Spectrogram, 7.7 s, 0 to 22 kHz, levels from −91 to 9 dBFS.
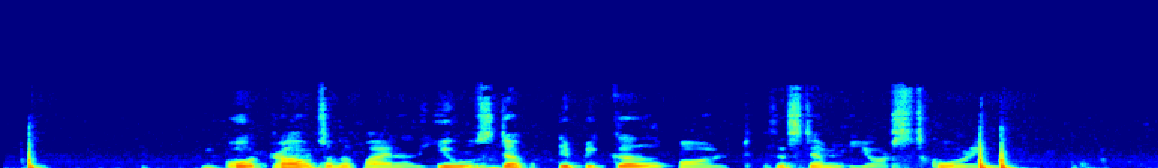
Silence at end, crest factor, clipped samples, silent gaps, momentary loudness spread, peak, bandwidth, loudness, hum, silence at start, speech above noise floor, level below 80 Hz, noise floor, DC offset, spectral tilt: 0.95 s; 24 dB; under 0.1%; none; 14 LU; 0 dBFS; 11 kHz; -23 LUFS; none; 0.2 s; 52 dB; -44 dBFS; -74 dBFS; under 0.1%; -7.5 dB/octave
